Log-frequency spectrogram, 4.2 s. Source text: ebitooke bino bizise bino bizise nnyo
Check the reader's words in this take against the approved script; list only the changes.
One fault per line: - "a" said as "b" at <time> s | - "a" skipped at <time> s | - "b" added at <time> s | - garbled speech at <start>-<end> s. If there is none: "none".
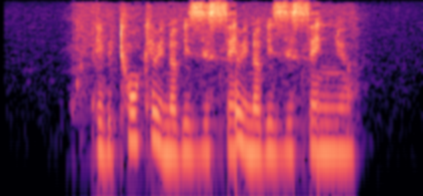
none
